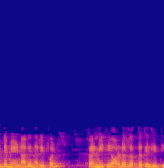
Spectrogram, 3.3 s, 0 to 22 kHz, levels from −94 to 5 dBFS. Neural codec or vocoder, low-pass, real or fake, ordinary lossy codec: none; 5.4 kHz; real; MP3, 48 kbps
